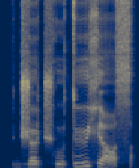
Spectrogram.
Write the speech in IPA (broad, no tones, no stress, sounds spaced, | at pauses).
d͡ʒ œ t͡ʃʰ u t ʉ xʲ ɑ s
